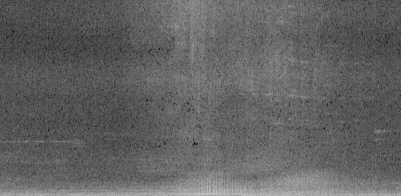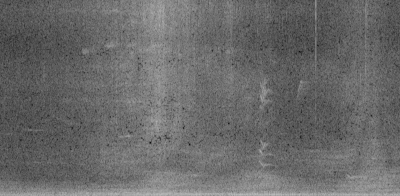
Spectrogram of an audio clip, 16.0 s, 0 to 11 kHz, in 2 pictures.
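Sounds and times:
road traffic passing: 0:00.0 - 0:16.0
cat meow: 0:12.9 - 0:14.0.

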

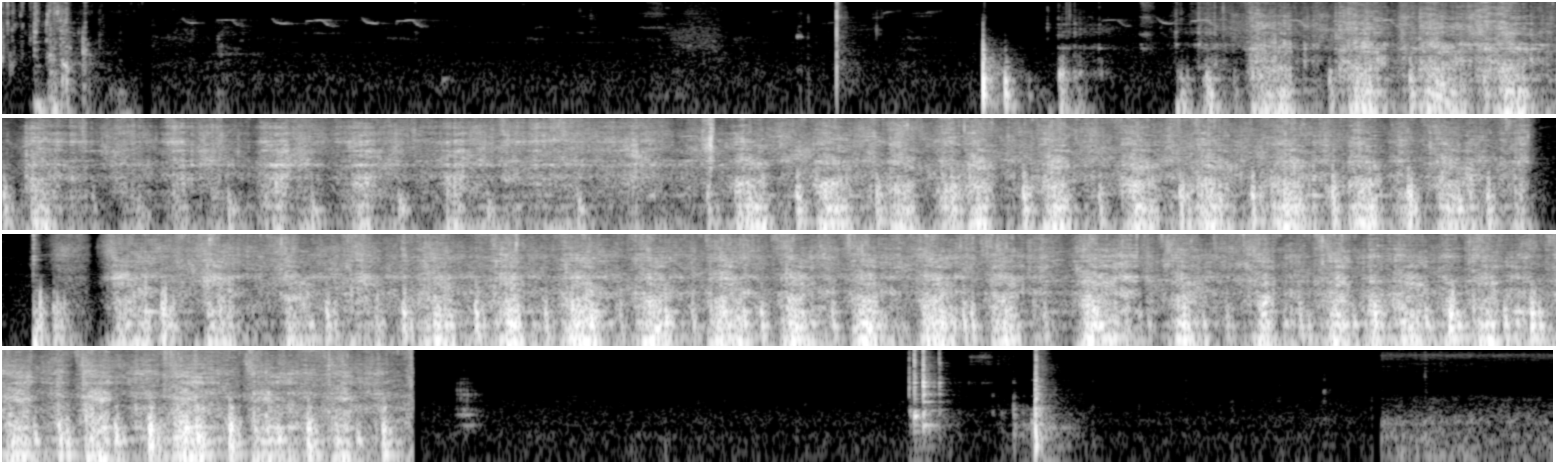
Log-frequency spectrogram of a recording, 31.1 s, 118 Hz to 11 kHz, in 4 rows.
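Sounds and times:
pestle grinding seeds in mortar: 0:05.2 - 0:25.4.

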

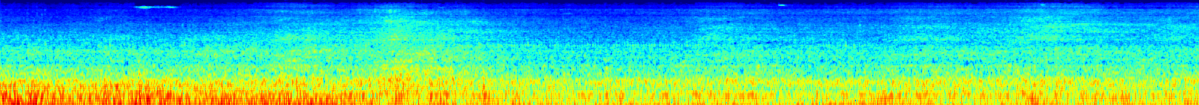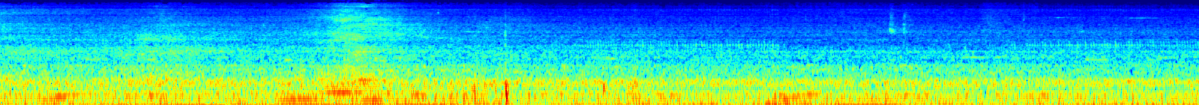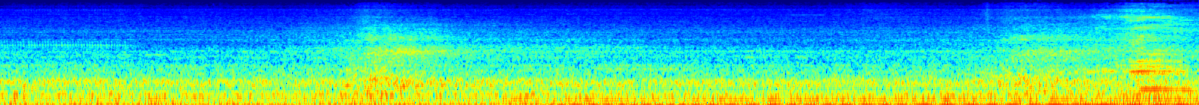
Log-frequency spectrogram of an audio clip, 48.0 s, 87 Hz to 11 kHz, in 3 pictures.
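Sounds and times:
car engine rumble in traffic: 0:00.0 - 0:47.9
cars swishing past: 0:45.1 - 0:47.9.

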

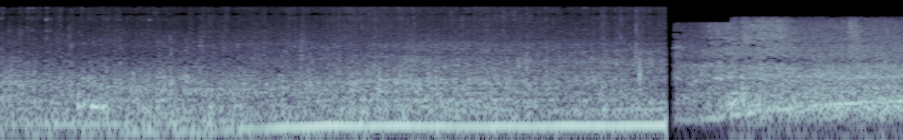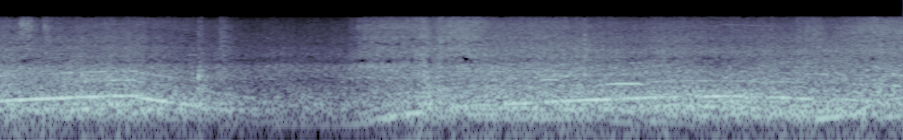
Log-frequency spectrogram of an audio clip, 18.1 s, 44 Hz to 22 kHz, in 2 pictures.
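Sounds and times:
truck diesel engine revving: 0:00.0 - 0:10.9.

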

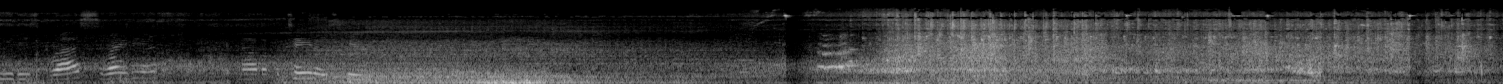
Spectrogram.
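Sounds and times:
engine drone: 0:01.6 - 0:15.0
conveyor chain clattering: 0:07.4 - 0:15.0.

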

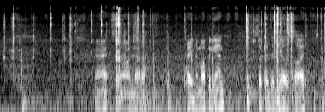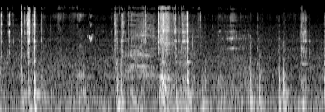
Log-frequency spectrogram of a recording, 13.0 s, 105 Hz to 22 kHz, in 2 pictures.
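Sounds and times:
wrench clinking on steel nuts: 0:00.0 - 0:07.5.

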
